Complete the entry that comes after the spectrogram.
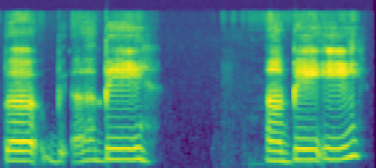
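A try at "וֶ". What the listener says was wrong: V-E. There's no dot in it, so it's a V,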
